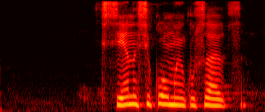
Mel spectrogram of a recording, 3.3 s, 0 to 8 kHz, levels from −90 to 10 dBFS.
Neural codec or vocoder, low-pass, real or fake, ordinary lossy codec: codec, 16 kHz, 8 kbps, FunCodec, trained on Chinese and English, 25 frames a second; none; fake; none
